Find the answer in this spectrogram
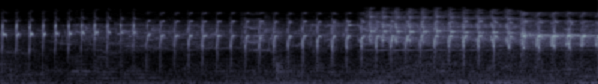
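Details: Lovebird being prepared for a singing contest through a simulated competition; sharp, evenly spaced high chirps speed up into a denser, louder, buzzing trill halfway through.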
